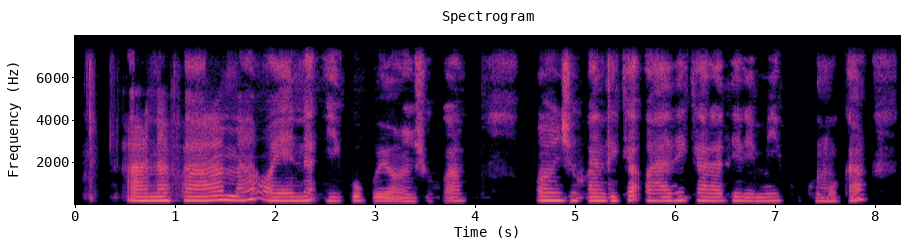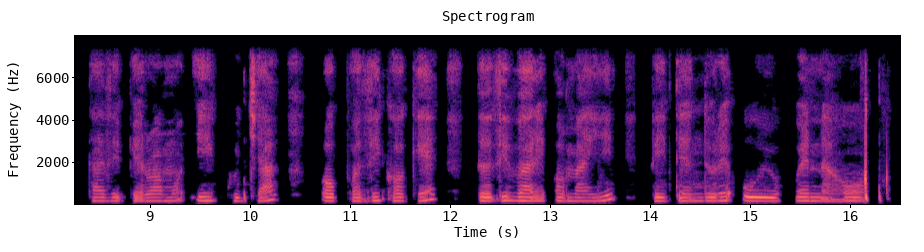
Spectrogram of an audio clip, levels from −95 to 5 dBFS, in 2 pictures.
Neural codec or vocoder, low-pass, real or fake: none; 7.2 kHz; real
